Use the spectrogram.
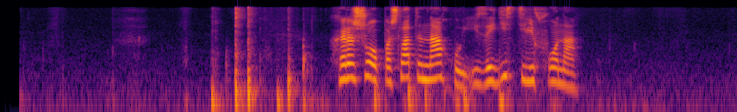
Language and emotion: Russian, angry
